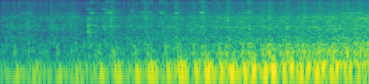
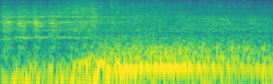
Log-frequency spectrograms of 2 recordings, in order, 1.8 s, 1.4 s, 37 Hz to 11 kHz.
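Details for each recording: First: 2000 BMW 740i (E38) revving with a lumpy, uneven pulse about three beats a second, running on half the engine; cause found: engine computer (DME) connector unplugged; misfire. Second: 2000 BMW 740i E38, lifted and being prepped, after the DME was plugged in. The engine catches quickly with a short clean rev and settles smoothly, starting normally.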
